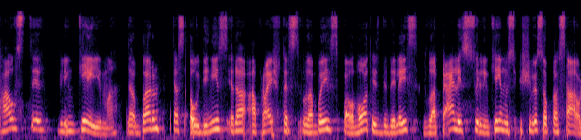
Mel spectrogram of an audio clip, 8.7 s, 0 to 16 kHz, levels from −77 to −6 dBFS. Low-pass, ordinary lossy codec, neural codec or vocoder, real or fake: 10.8 kHz; Opus, 32 kbps; codec, 24 kHz, 1.5 kbps, HILCodec; fake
